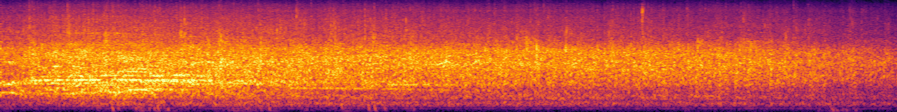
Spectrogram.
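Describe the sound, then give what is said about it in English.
An audience breaks into sustained applause to thank the event's sponsors, a dense wash of many hands clapping at steady loudness for several seconds before gradually tapering off toward the end. “And now, please join me in your favorite round of applause to make their hearts feel like gratitude, to say thank you to our sponsors.”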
